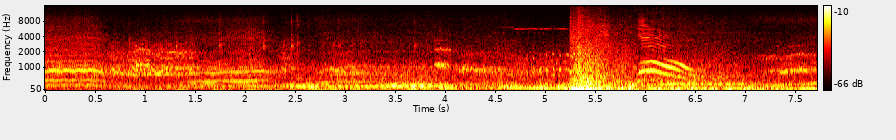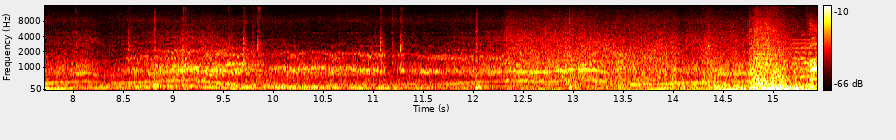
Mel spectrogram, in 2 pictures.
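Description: Tyres screech on asphalt as a car drifts.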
